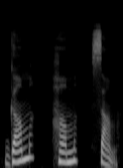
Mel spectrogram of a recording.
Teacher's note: Your lips stay pressed together, creating this vibration. The bounce turns into a continuous resonating hum.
